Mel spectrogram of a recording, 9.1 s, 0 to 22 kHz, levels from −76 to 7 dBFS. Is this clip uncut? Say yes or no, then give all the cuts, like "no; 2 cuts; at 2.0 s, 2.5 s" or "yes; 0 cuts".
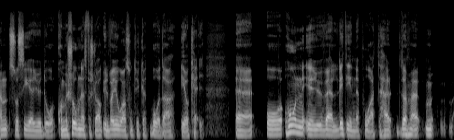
no; 1 cut; at 2.0 s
